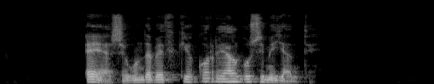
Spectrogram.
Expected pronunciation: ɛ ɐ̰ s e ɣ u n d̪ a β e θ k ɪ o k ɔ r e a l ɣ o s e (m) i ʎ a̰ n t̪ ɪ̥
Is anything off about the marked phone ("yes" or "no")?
no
